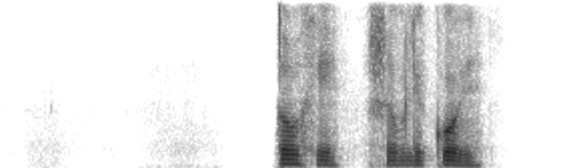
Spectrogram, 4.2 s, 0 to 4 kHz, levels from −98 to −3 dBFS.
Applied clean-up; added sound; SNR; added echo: neural mask model Resemble Enhance denoiser.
